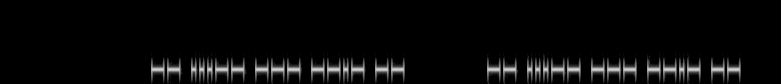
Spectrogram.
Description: Morse code, heard as a keyed tone, about 30 wpm, 700 Hz. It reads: M3OQM M3OQM
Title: DXCC-100 Call Signs - 5 Characters - Repeated 3x - 30wpm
